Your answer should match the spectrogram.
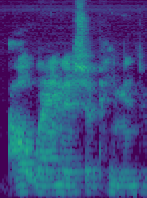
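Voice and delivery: ordinary talk, nothing marked

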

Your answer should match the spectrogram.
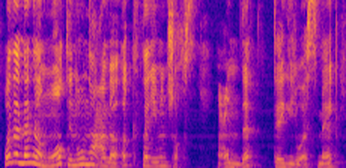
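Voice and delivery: ordinary delivery

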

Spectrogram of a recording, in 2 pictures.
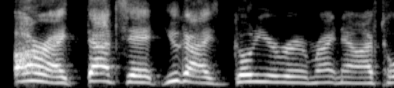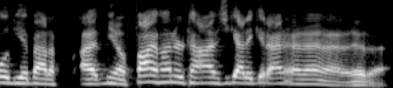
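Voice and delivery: a hammed-up parent losing it; parent snapping. Parent snaps at kids to go to their room, mock angry. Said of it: "mom or dad, snap".

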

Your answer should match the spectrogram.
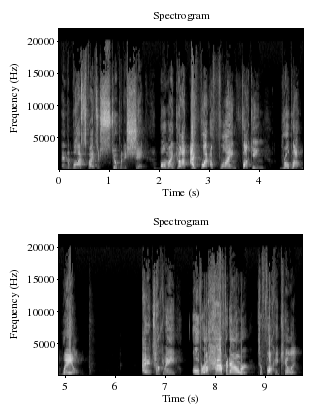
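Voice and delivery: loud, high-pitched exasperated rant; incredulous, heated complaining; really worked up. Real, not acted. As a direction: vent real frustration, punching the swear words. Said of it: "I'm getting really worked up".

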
